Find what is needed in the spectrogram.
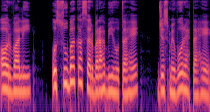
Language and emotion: Urdu, neutral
